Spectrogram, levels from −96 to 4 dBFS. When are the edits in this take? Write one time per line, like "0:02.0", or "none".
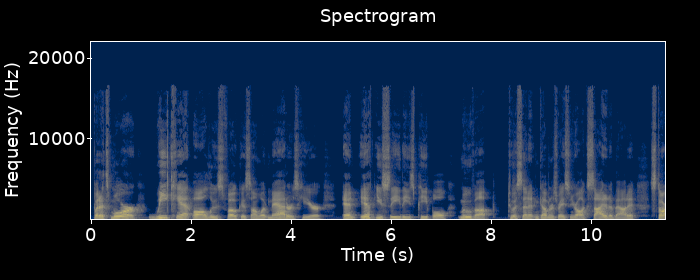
0:03.5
